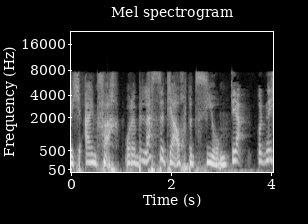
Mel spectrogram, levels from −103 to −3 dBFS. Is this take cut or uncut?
uncut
